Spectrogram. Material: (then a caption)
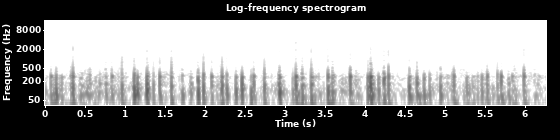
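Plastic. Long nails rapidly tap the bubbles of a flat blue plastic bubble wrap envelope. The result is a quick, steady stream of soft, dull, low-pitched taps with very short decay and almost no bright edge.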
